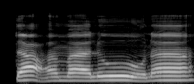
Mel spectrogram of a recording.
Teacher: তা'মালুনা পেশের পাশে অসাকিন 1 আলিফ টেনে পড়বেন। আইনটিকে মোটা করে গলা চিপে পড়বেন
